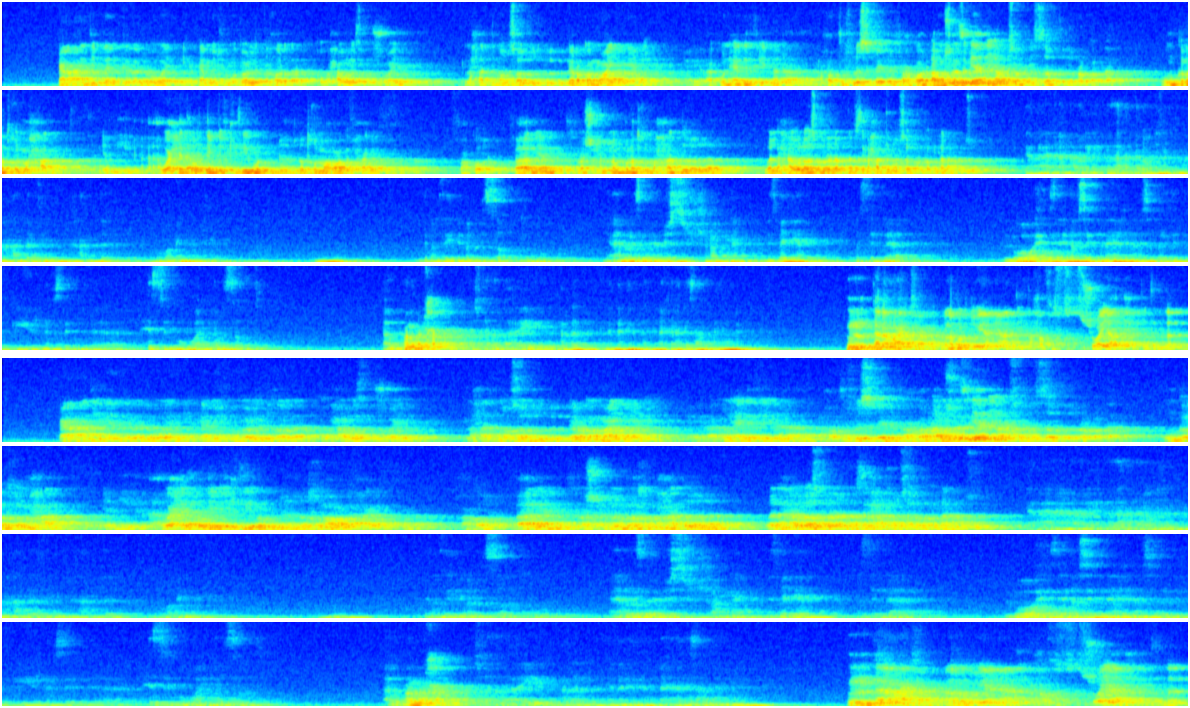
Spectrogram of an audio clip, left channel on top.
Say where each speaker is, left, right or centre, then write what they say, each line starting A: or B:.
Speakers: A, on the left; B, on the left.
A: كان عندي بلان كده اللي هو يعني أكمل في موضوع الادخار ده وأحاول أصبر شوية لحد ما أوصل ل- لرقم معين يعني أكون قادر فيه إن أنا أحط الفلوس في في عقار أو مش لازم يعني أوصل بالظبط للرقم ده وممكن أدخل مع حد يعني واحد أو اتنين بالكتير وندخل مع بعض في حاجة في في عقار فهل يعني ترشح إن أنا ممكن أدخل مع حد ولا ولا أحاول
B: هو
A: أصبر أنا بنفسي لحد ما أوصل للرقم اللي أنا عاوزه؟
B: يعني انا أنا رايي انت حتى لو دخلت مع حد لازم يكون حد اللي هو منك يعني ما تكون الدماغ زي الدماغ بالظبط و... و- يعني انا بالنسبه لي ما بحبش الشراكه يعني بالنسبه لي انا بس ال- اللي هو واحد زي نفس الدماغ نفس طريقه التفكير نفس ال... تحس اللي هو انت بالظبط او
A: عندك حق
B: تشتغل بقى ايه على قدك لانك انت في الاخر هتزعل منه ومنك
A: امم انا معاك فعلا انا برضو يعني عندي تحفظ شويه على حته ال...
